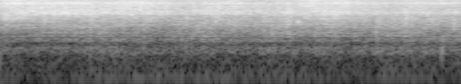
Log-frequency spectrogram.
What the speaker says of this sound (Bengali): এই দিয়ে দিয়েছি অনেকগুলো মাছ।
